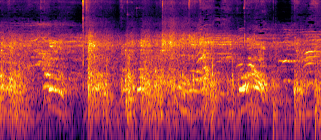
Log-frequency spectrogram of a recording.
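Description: A wrestler's body slams onto the ring mat with a thud.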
